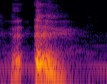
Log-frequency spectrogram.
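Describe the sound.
A man clears his throat while preaching a sermon: a short, soft rasp followed by a louder, longer, gravelly clearing that trails off into quiet.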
